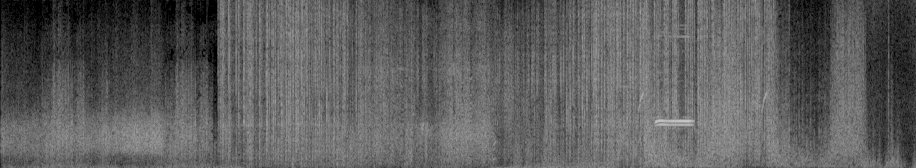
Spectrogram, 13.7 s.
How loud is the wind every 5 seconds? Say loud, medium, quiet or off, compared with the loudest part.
medium, loud, loud.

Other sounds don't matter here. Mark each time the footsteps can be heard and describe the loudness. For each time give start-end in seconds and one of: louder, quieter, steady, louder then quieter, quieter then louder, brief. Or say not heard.
not heard.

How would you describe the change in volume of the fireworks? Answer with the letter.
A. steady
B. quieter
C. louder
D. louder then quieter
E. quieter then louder
E.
